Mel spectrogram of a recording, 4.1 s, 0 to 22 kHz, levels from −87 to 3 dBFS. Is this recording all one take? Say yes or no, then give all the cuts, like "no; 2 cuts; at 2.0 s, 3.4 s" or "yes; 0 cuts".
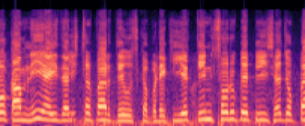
no; 1 cut; at 1.0 s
